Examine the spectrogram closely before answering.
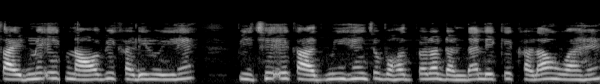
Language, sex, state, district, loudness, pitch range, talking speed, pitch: Hindi, female, Chhattisgarh, Sarguja, -19 LUFS, 225-260 Hz, 210 wpm, 245 Hz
